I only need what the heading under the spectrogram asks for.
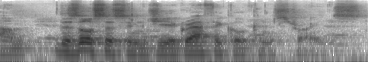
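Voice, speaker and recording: A man in a British accent at a moderate pace. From England. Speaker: musician with a corporate job. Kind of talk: interview.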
